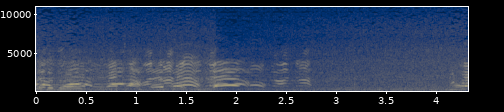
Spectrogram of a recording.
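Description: Voices shouting in short rising-and-falling calls for the first two and a half seconds or so, then a steady rushing hiss of wind on the microphone.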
